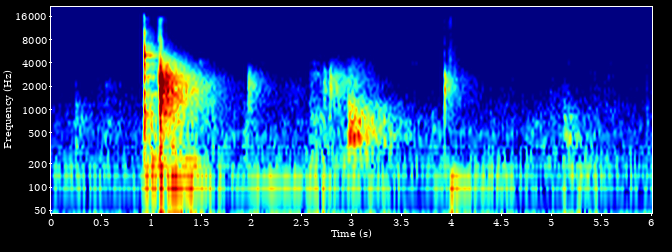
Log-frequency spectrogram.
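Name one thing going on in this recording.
Billiard balls clack against each other and scatter across the table.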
